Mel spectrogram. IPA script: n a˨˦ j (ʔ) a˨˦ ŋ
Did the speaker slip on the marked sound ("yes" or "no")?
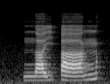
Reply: no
